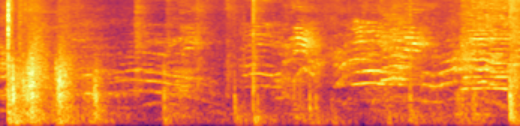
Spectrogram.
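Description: A wrestler's body slammed onto the wrestling ring mat: one loud thud at the very start, with a couple of smaller knocks from the ring a second or two later. Spectators' voices shout and call out over it.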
